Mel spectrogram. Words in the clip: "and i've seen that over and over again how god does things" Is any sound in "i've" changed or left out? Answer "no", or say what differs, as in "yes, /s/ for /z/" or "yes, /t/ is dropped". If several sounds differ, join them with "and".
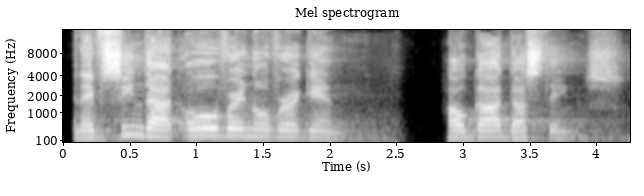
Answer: no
